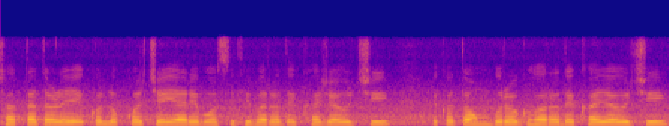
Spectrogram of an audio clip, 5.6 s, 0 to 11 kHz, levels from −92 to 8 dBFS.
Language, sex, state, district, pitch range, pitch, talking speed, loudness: Odia, female, Odisha, Malkangiri, 210-220 Hz, 215 Hz, 160 wpm, -17 LUFS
